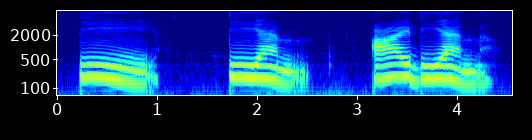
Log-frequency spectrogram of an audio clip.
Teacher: we need to put a y in between the B and the M because B ends in the long vowel e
